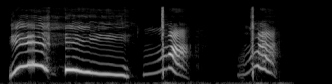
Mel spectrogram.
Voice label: happy, Cowgirl; speech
